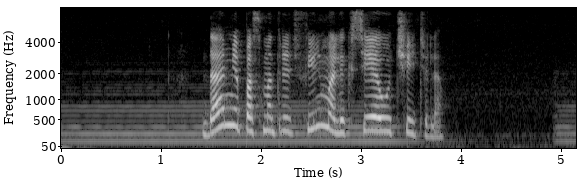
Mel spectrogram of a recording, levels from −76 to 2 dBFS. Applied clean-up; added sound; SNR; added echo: none; Bowed string instrument; 16 dB; none.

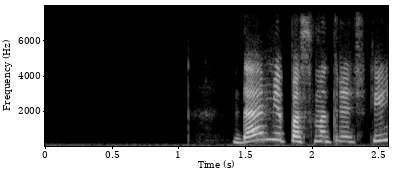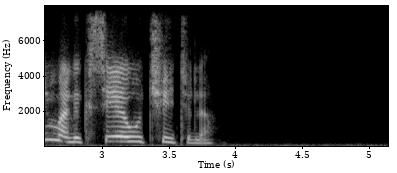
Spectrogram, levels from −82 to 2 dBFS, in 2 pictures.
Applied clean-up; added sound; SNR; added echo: neural diffusion model UNIVERSE++.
